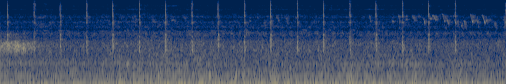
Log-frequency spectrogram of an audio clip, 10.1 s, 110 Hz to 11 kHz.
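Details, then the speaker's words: Four-pin starter relay from a 2008 Honda Civic with no-crank, no-start, on a relay tester: crisp, even clicks about two per second, steady and unbroken; relay switching cleanly and good. "then now we have to press the test all right sounds like the relay is good let's try again one more time"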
